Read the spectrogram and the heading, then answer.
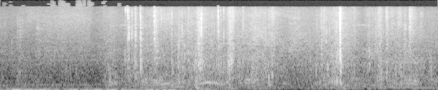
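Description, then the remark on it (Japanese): Outdoor jungle ambience at a wild coffee grove on Rota, with birds cooing and calling over a steady background hiss, plus a few sharp rustling or snapping sounds; no one speaks. “ロタのその群生地はどんな場所なのかその音声がありますので”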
